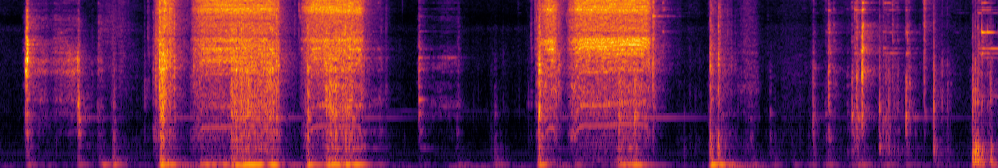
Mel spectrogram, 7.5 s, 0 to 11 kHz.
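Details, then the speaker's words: Makita 9609B 9-inch angle grinder, original open bearing (no shield or seal) spun by hand: gritty dry rasping in short bursts; rough, dry bearing with no grease, to be replaced. "this one's a we bit rough that one's very dry this is the original bearing as well no metal shield or Rubber seal on it completely open"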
